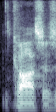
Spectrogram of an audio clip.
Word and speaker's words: Casas: And Triston Casas, or Cases, I always mispronounce it, got called up. Casas, okay.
